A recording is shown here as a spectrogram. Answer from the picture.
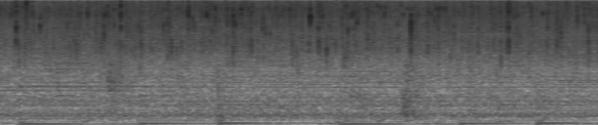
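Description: Spice-coated boiled yam slices sizzling steadily in oil in a cast-iron skillet, a fine continuous crackle as they start to brown. Background music with a low bass line plays underneath.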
